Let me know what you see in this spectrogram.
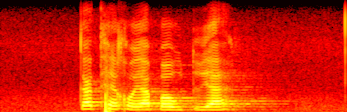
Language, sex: Northern Sotho, female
